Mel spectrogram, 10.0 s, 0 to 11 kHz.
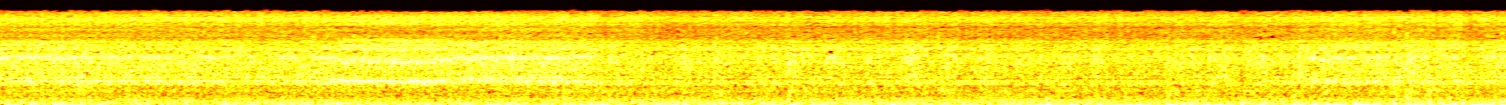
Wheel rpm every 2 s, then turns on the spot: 230, 220, 230, 230, 230.
none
